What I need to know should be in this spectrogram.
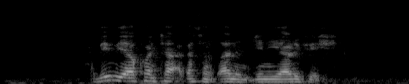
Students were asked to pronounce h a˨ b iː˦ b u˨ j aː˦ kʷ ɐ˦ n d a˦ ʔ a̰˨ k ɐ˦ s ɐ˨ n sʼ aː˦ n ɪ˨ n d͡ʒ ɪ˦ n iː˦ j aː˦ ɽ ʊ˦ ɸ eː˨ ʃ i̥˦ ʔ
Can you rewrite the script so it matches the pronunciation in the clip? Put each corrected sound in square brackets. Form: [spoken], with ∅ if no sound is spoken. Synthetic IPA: h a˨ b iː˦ b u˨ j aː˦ kʷ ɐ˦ n [t] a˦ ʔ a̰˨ [kʼ] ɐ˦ s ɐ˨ n sʼ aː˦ n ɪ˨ n d͡ʒ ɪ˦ n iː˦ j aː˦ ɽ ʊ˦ ɸ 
